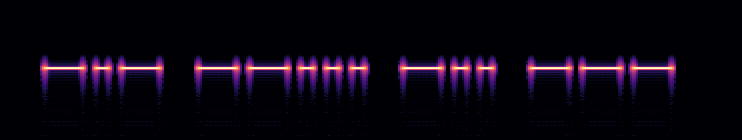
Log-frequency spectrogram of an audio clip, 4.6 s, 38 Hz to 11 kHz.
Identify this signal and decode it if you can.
Morse code, heard as a keyed tone, about 16 wpm, 700 Hz. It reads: K7DO
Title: USA Callsign DE Callsign - 4 Characters - 15wpm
